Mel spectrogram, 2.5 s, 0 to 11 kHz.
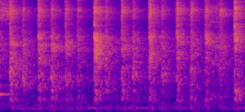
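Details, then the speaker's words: Chest physiotherapy on a 9-year-old child, nursing demonstration to loosen secretions: rhythmic hollow chest percussion claps, about four per second, before effective coughing. "Oh maaf ya kak saya ketuk ya biar terus"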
